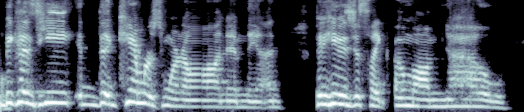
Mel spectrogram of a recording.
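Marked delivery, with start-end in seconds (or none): 3.9-5.1 on the verge of crying. Retelling the son's reaction to the news: imitating son almost crying. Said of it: "he was literally almost crying".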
